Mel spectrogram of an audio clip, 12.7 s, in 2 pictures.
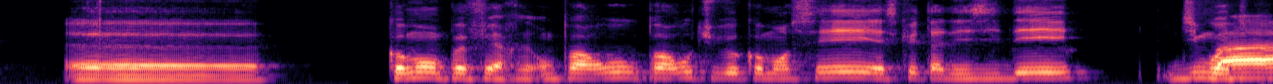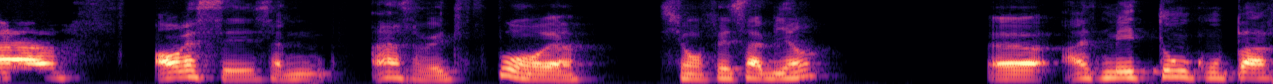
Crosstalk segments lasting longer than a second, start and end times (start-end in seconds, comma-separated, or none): none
